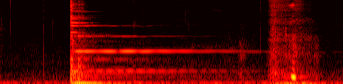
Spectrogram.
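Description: Wine glasses clink once in a toast, giving a bright, sharp strike followed by a clear, sustained ring that fades slowly, with a brief burst of rustling or breathy noise near the end.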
